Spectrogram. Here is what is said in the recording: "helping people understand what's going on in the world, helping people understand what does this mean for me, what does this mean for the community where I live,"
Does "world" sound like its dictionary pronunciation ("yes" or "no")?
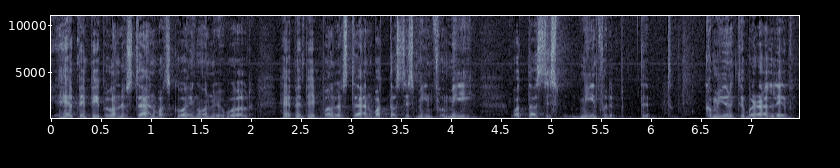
yes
